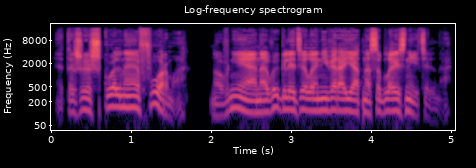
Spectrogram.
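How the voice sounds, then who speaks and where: A calm man with a mid-range voice narrates a novel in the first person at a normal speed, reading from a script as an audiobook narrator. The recording is dry with clean studio sound.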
